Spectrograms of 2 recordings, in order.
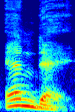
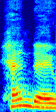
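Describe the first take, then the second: First: The word begins without an h sound. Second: The word begins with an h sound.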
